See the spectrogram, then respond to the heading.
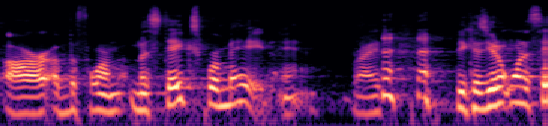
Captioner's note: laughing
